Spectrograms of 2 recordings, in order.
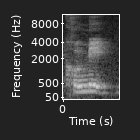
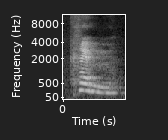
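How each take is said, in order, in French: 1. Le mot se termine par une voyelle prononcée. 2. Le mot se termine par un son de consonne. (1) "ça donnerait cremé" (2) "J'ai dit crème"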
